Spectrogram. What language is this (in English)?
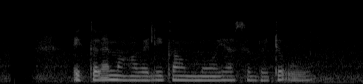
Sinhala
